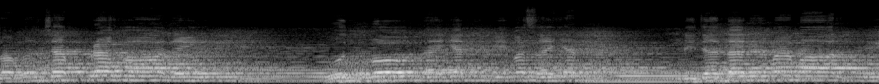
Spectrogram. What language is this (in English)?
Tamil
